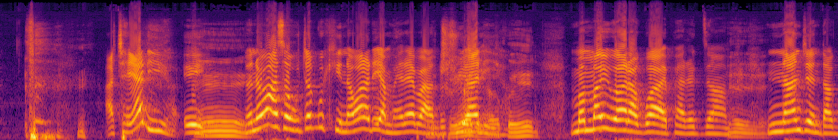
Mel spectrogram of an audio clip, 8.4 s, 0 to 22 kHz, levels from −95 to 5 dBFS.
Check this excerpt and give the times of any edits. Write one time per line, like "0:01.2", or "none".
none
